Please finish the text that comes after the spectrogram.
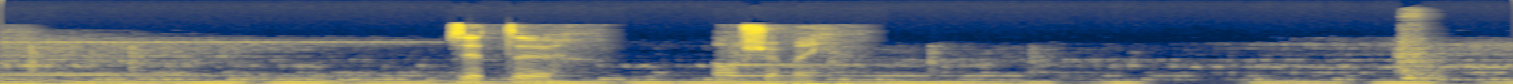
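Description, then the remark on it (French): A low, moaning wind howls steadily in the distance at night, a droning, eerie tone that never lets up, while a voice speaks briefly over it. “Il un espèce de vent qui se fait euh, entendre qui hurle un peu à, la distance dans la nuit.”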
